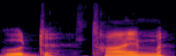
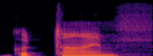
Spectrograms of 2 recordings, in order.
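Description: First: The d at the end of good is pronounced. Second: The d at the end of good is dropped.

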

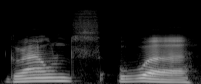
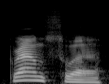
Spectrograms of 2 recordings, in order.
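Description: First: The D sound is kept and words stay separate. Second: The D is dropped and an S links forward.

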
